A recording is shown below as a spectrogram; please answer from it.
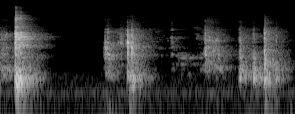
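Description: A plastic measuring spoon scooping sea salt from a small container and tipping it into a drink: a few short scrapes and clicks.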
